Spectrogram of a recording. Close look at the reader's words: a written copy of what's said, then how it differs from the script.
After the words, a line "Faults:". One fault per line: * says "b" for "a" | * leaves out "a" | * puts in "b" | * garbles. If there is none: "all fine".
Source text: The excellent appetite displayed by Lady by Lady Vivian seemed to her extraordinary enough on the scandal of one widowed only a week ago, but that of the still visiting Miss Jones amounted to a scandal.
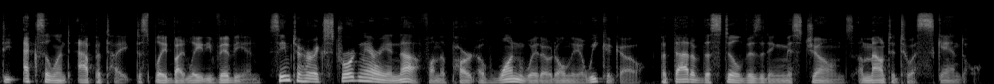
The excellent appetite displayed by Lady Vivian seemed to her extraordinary enough on the part of one widowed only a week ago, but that of the still visiting Miss Jones amounted to a scandal.
Faults:
* leaves out "by Lady"
* says "part" for "scandal"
